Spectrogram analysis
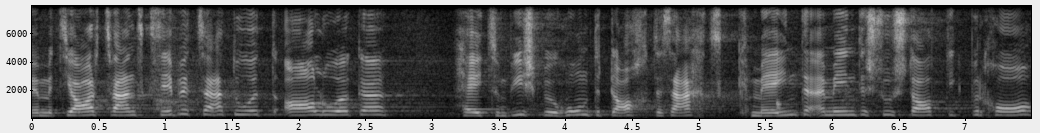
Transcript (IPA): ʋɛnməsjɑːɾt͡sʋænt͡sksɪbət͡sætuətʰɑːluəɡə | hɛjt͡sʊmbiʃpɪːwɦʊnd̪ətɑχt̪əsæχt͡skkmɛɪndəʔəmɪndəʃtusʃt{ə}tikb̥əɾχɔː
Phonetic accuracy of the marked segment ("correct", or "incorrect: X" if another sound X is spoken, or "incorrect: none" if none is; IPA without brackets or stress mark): incorrect: ɑ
